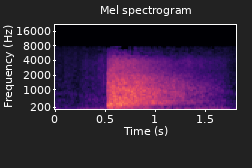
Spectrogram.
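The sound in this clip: A single gunshot, the last shot fired at an approaching pursuer, cracks sharply out of quiet background noise and then rings away in a long, fading tail.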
